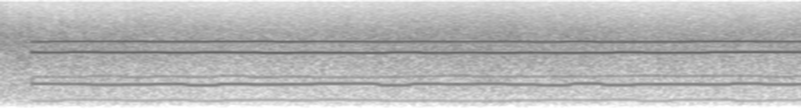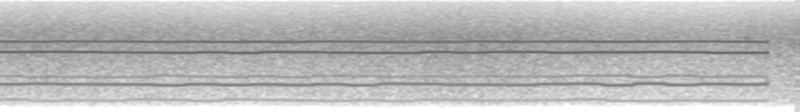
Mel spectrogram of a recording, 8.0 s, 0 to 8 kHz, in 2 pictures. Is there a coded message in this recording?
Yes: FT8 (several signals at once) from 0.2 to 7.9 s, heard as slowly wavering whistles, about 6.25 baud, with radio static.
